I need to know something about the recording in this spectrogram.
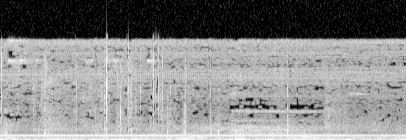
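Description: Light handling noise from a cardboard-and-plastic retail package turned in the hand, with a few faint clicks, over a steady low hum and a constant high-pitched tone.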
